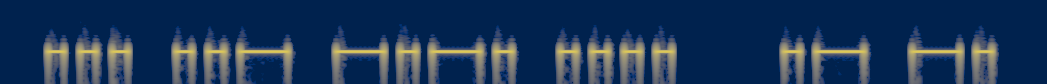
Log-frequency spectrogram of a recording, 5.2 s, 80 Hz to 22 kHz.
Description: Morse code, heard as a keyed tone, about 16 wpm, 700 Hz. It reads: SUCH AN
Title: Sentences from Top 1000 Words - Review Part 5 - 15wpm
